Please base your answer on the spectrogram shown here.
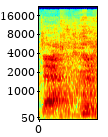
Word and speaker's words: Declan: Oh, You mispronounced it again. It's Declan.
